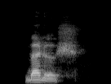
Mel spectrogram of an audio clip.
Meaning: inflection of balocher: 1. first/third-person singular present indicative/subjunctive 2. second-person singular imperative
- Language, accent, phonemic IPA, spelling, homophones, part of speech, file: French, France, /ba.lɔʃ/, baloche, balochent / baloches, verb, LL-Q150 (fra)-baloche.wav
